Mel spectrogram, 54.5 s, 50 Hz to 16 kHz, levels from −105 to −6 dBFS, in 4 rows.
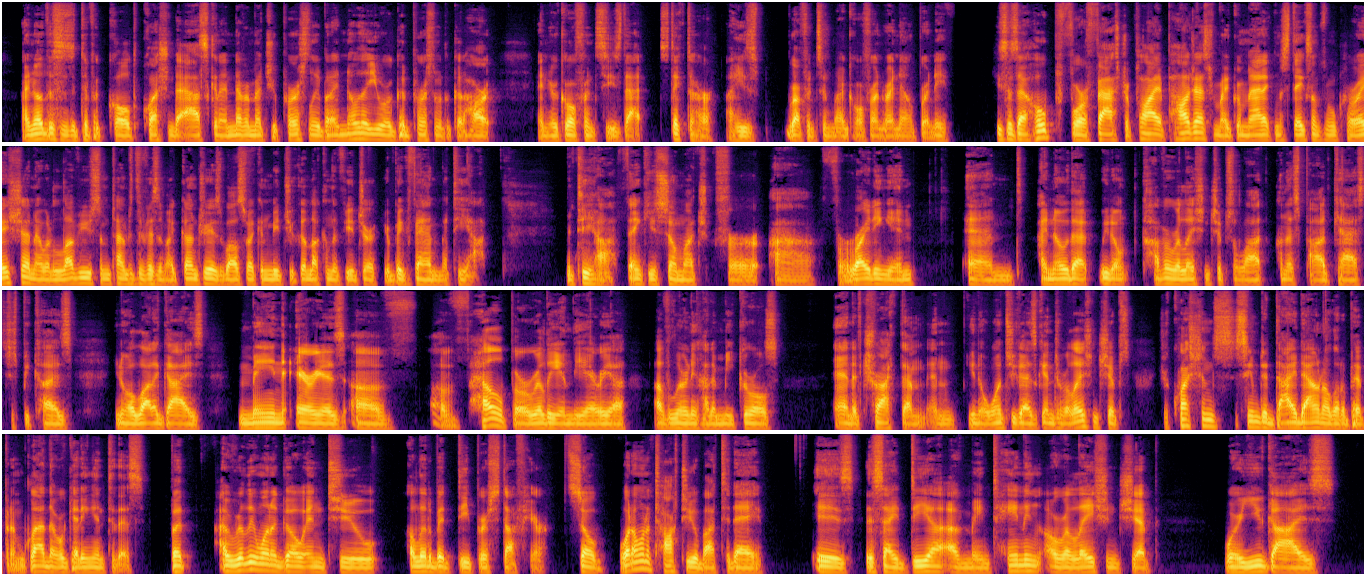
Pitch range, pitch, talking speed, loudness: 85-100 Hz, 90 Hz, 215 wpm, -18 LUFS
